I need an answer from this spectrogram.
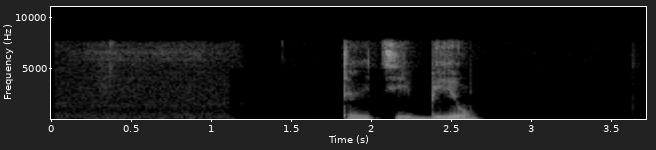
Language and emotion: Russian, angry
